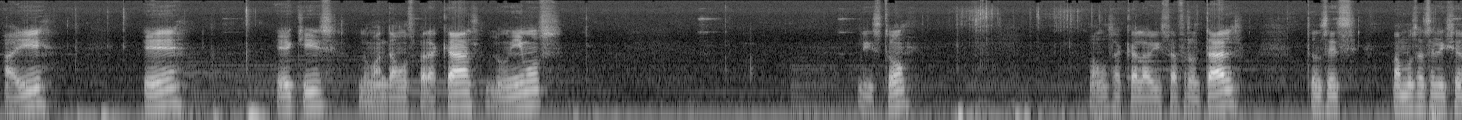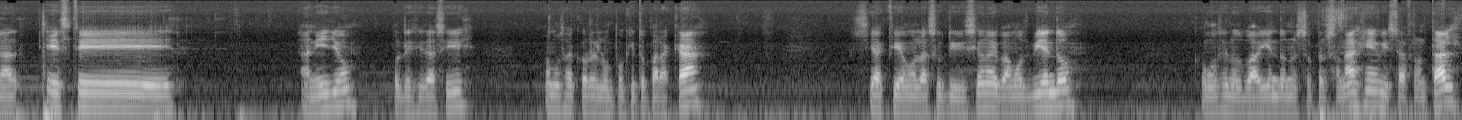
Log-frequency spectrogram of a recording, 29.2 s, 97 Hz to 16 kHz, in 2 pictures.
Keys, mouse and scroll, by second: 0.1 click, 1.0 e, 6.9-7.5 scroll down 1, 7.5-8.7 middle drag, 7.5-8.7 scroll down 1, 10.2 KP_1, 11.0-11.6 scroll down 1, 11.6-12.4 scroll down 1, 13.2-14.0 scroll up 1, 16.3 alt+click, 17.8 click, 19.4-21.1 drag, 22.1-23.8 scroll down 1, 23.8 click, 23.8 scroll down 1, 24.8-25.3 scroll up 3, 25.3-27.1 middle drag, 27.3-27.9 scroll down 1, 27.9-28.3 scroll down 2, 28.3 KP_1, 29.1-29.2 scroll up 1.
